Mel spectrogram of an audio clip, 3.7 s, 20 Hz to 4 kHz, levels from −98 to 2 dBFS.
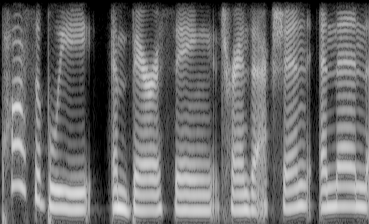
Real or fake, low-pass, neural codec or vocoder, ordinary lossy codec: fake; 3.6 kHz; codec, 24 kHz, 1.2 kbps, DualCodec; Opus, 32 kbps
